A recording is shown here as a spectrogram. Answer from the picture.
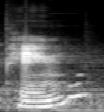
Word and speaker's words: PNG: on your feet wait people people pronounce it ping interesting I I didn't know that people pronounce it ping but I mean I'll say that ping sound like it is a smoother word than saying PNG pen buo right the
